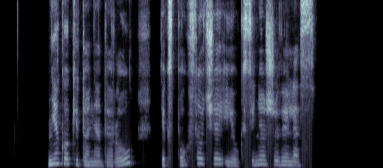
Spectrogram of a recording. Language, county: Lithuanian, Vilnius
